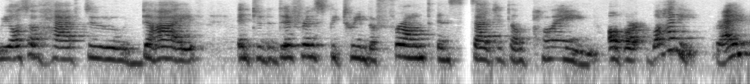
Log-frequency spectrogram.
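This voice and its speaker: High-pitched woman with a Spanish accent, at a fairly slow pace with ordinary pitch variation. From Spain. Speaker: pelvic floor rehabilitation professor. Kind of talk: presentation lecture.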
